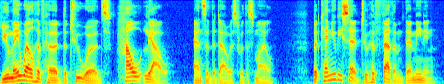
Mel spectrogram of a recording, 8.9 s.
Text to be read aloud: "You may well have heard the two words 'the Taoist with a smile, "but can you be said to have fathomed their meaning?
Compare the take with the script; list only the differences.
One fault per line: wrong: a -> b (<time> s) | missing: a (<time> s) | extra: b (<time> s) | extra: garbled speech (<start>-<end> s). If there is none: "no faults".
extra: hao liao answered (2.3 s)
